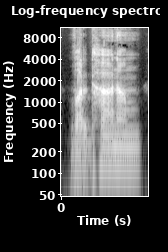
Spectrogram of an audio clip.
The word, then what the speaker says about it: vardhanam: Su siddhi kari su siddhi kari vardhanam vardhanam. Chữ DH này là D. Chữ A này là hai nhịp. Chữ A này là hai nhịp luôn.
